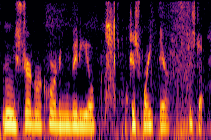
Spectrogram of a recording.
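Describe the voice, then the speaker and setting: A woman telling an improvised comic story in a rambling, deadpan way. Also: mid-range voice, quick pace, noisy background.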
